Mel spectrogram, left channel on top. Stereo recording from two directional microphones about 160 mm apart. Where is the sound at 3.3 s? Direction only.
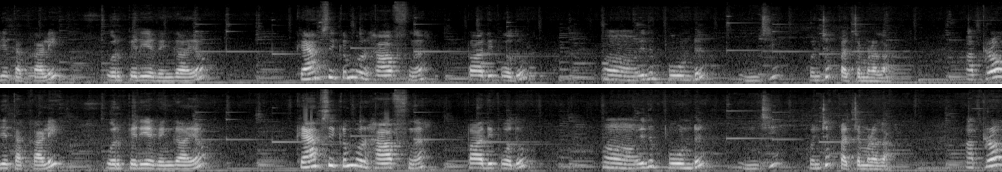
60° right (ahead or behind).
